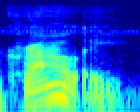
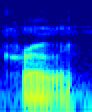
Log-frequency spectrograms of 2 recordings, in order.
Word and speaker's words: Crowley: Ooh, Mr. Crowley is not actually how you pronounce his name. His name is actually pronounced Crowley. Cooking for the old folks?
